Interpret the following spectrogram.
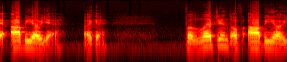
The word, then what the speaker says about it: Abioye: yay oh and they've pronounced they are ah ah b r wait rb oh yeah so that's how you say it rb oh yeah okay the legend of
